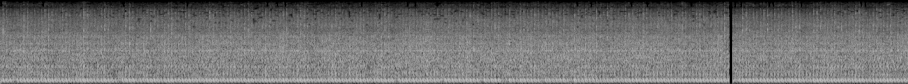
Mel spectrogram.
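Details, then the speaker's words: 1976 Tilly rototiller, 3 hp Briggs & Stratton, after cleaning the points and leaning the main jet, set to 3400 rpm with no load: steady fast run with slight flutter and no misses; runs well. "i set the rpm at 3400 it's a little fluttery but uh it's also not under load it runs pretty good i'm happy with that"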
